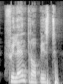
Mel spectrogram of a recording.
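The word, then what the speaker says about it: philanthropist: बनी stub audio जीी पी एच आई फी एल ए ले फिले एन है हमारा फिलेन टी एच आर O throw इसे क्या पढ़ेंगे throw फिलैंथरोप पी आई एस टी पिस्ट तो मीनिंग बनी फिलैंथरोपिस्ट फिलैंथरोपिस्ट फिलैंथरोपिस्ट फिलैंथरोपिस्ट का मतलब होता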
